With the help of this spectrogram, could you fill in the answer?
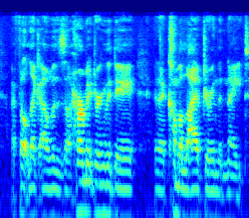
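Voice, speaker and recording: The man speaks in a Toronto accent at a fairly quick pace. His medium-pitched delivery is monotone and flat. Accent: Toronto Canadian English. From Canada, Mississauga near Toronto. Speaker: vlogger. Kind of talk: personal story. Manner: casual.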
